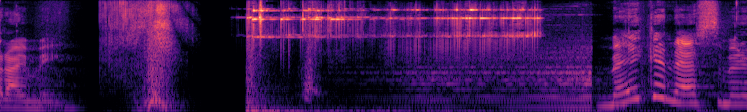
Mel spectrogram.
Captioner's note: coins clatter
